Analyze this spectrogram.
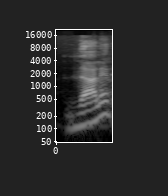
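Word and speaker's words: دال: উচ্চারণ করার সময় অবশ্যই 3 আলিফ টেনে পড়তে হবে।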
